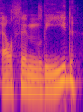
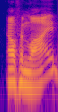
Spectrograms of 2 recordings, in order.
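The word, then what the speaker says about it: Elfen Lied: Elfin lead. Elfin lied. That's how I always heard it said.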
